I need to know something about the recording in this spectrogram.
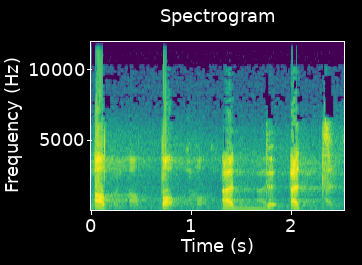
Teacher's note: الطاء والدال والتاء تخرج من طرف اللسان مع ما يواليها من الثنايا العليا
